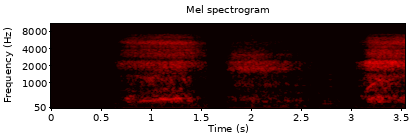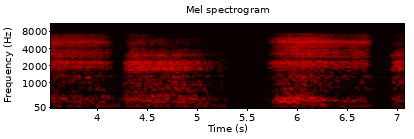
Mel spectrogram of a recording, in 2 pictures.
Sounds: Sigh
